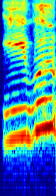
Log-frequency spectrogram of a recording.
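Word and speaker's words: evil: और ईविल को एविल बोल रहे हैं, एविल नहीं बोलिए, ईविल है इसका करेक्ट प्रोनाउंसिएशन, है ना।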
